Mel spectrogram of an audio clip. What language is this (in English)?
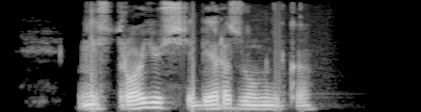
Belarusian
